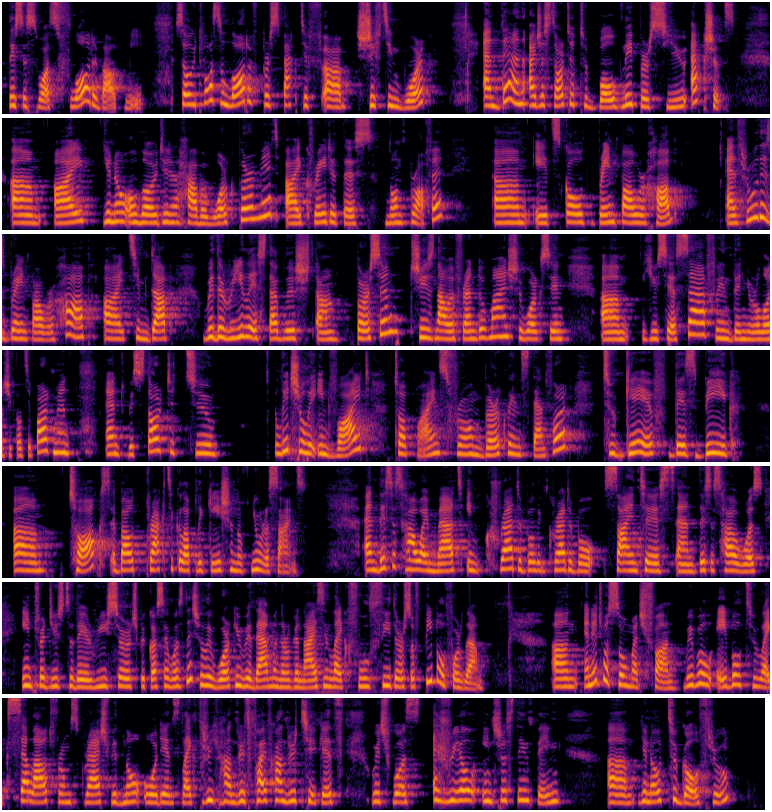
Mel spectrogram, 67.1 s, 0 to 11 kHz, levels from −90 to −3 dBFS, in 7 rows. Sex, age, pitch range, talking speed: female, 20-39, 225-275 Hz, 150 wpm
